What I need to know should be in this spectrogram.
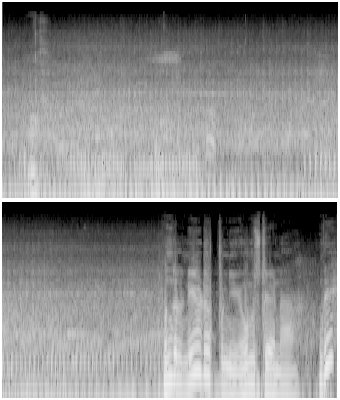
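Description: A motorcycle engine idles and rumbles steadily up close.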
